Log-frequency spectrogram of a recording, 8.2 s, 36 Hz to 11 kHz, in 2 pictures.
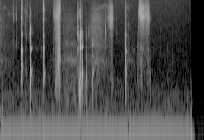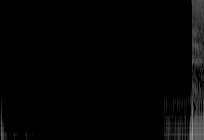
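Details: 1964 recording of a laryngectomy patient using buccal speech, a substitute method limited to the explosive consonants p, t and k, after previously communicating by writing; buccal speech after laryngectomy.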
